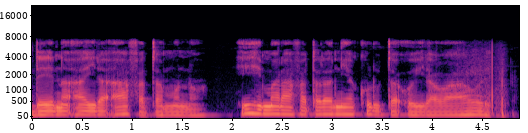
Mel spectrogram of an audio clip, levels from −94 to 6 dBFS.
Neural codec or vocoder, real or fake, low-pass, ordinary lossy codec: none; real; none; none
